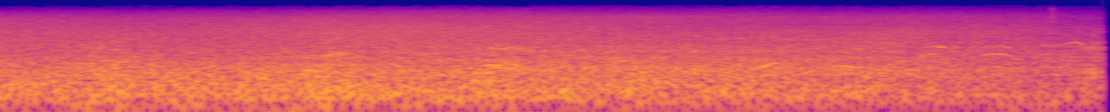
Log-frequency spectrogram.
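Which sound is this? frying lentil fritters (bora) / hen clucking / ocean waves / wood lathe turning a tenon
ocean waves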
